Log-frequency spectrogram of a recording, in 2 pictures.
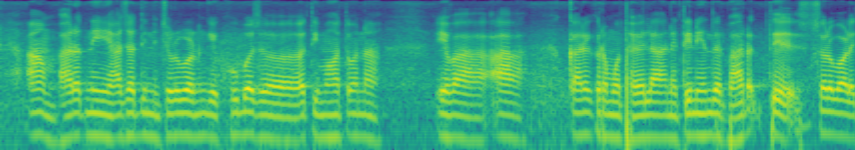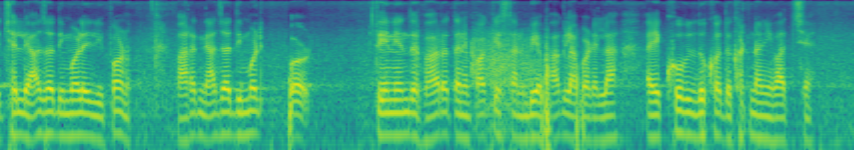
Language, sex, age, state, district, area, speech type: Gujarati, male, 30-45, Gujarat, Rajkot, rural, spontaneous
